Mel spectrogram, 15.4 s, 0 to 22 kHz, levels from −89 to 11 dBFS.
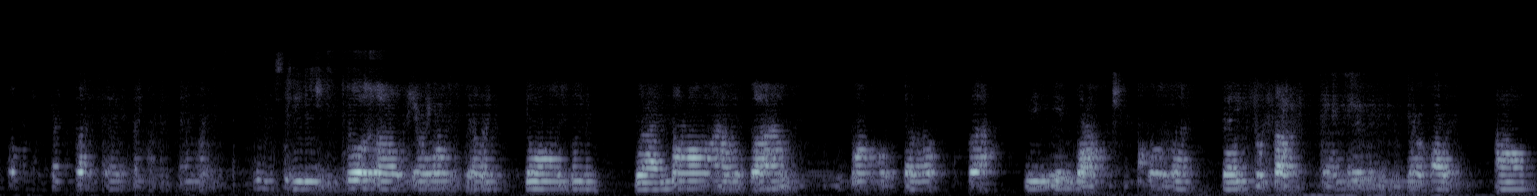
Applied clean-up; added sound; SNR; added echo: neural mask model DeepFilterNet 3.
